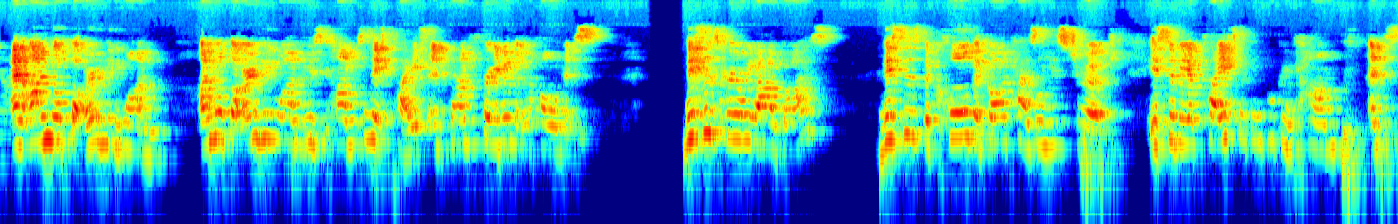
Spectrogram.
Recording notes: Apologies for the poor audio quality.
